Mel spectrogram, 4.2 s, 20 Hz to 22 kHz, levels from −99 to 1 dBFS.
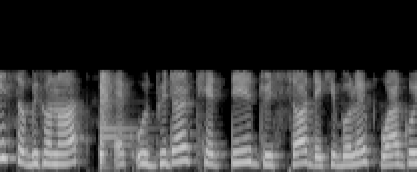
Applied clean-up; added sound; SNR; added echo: none; Snare drum; 8 dB; none.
